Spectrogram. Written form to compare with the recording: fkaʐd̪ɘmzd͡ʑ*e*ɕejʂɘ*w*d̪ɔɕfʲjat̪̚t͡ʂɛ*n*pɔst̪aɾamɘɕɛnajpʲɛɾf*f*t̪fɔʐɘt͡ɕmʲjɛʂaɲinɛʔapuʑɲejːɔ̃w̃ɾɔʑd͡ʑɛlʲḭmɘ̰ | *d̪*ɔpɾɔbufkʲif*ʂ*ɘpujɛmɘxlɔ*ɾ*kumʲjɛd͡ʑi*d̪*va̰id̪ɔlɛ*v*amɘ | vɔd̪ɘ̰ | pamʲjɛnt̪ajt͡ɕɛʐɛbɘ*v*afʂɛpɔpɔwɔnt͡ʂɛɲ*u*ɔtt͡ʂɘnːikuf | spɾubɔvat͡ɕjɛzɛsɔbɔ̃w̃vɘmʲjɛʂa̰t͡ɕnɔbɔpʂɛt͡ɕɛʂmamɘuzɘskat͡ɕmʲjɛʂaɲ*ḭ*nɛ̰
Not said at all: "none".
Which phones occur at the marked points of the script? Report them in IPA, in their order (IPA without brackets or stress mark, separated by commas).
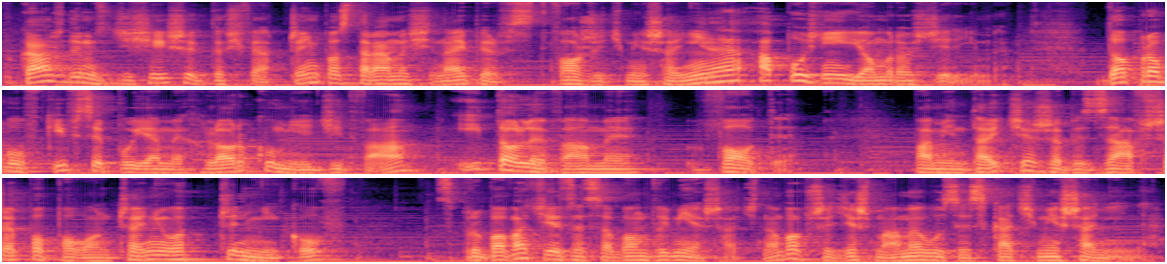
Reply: i, ɣ, ɲ, s, d̪, s, ɾ, d̪, v, z, u, ḭ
